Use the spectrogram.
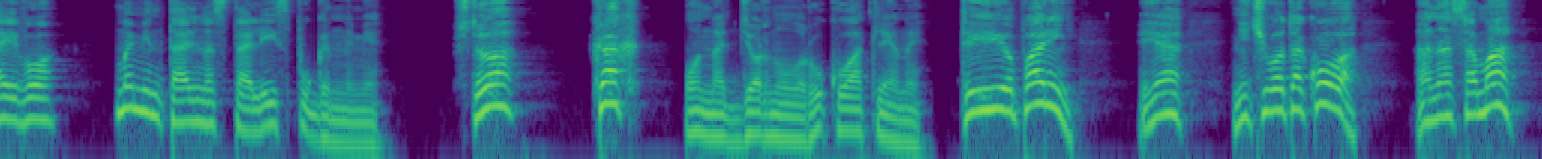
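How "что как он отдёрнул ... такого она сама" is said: high, loud, startled babble; panicked. Acted. Frightened guy protests to the hero, loud and panicky. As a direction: scramble out excuses in panic. Scared guy wakes beside Lena.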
